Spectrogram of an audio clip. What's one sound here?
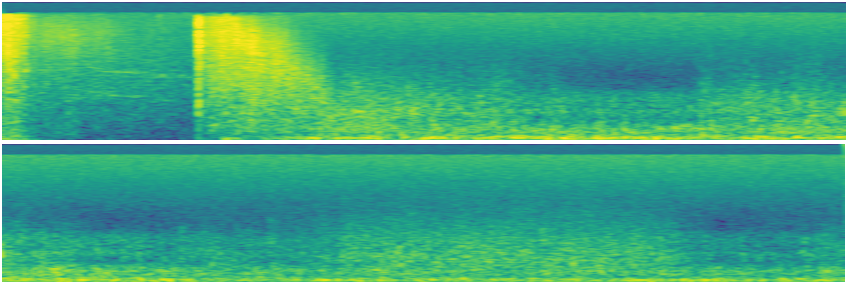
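A muffled underwater rumble churns steadily.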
